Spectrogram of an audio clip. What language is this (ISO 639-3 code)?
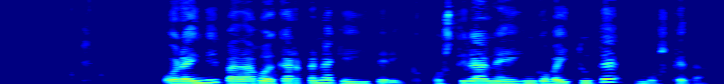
eus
